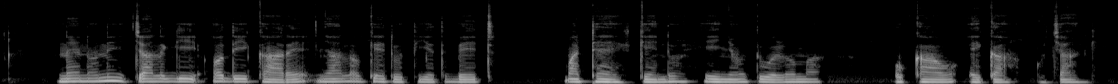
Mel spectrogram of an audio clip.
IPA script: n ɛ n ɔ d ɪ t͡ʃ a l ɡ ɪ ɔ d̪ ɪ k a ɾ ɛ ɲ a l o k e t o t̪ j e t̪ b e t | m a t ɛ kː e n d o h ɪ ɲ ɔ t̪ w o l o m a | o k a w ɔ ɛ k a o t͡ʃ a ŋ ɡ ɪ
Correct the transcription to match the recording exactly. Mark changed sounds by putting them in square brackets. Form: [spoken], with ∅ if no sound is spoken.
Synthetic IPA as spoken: n ɛ n ɔ [n] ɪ t͡ʃ a l ɡ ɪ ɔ d̪ ɪ k a ɾ ɛ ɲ a l [ɔ] k e t o t̪ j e t̪ b e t | m a t ɛ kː e n d o h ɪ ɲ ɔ t̪ w o l o m a | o k a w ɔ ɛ k a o t͡ʃ a ŋ ɡ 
